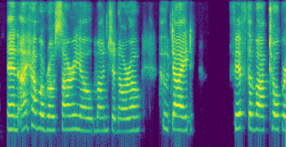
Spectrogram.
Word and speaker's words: Manganaro: Italian would be more like manga rather, Manganaro.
